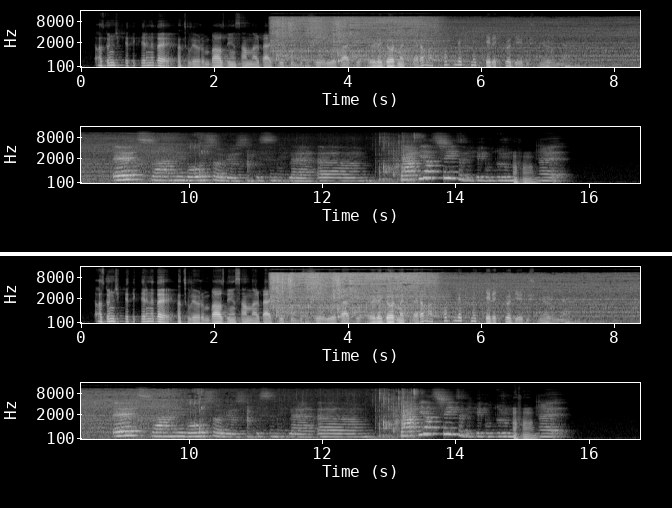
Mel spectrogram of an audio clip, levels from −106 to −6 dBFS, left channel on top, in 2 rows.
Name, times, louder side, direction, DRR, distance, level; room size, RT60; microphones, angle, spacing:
voice 1, 0.2-0.6 0.9-7.4 14.9-15.2, right 3 dB, 70° right, 18 dB, 0.7 m, -37 dB
sound 1, 2.8-12.4 12.7-13.4, right 8 dB, 45° right, 2.1 m, -39 dB
voice 2, 8.9-12.7 13.1-14.9 15.2-15.5, right 1 dB, 15° right, -3 dB, 5.8 m, -39 dB
20.0 x 17.5 x 3.2 m, 0.36 s
head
